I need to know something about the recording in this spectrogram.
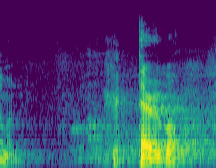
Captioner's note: audience murmuring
